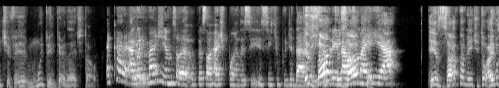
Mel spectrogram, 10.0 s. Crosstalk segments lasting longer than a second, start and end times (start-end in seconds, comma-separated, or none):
6.0-7.6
